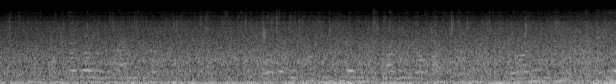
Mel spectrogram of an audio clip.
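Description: Heavy rain pouring down steadily near a seaside road, a dense, even hiss of drops drumming on surfaces with no break throughout.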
